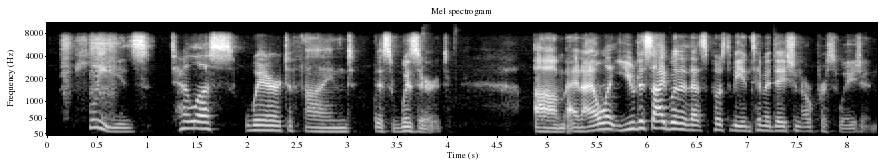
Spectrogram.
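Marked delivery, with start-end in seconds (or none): 0.2-4.0 close, slow, deliberate, leaned-in speech. A player's character leans down to a man, speaking quietly into his ear. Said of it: "and just quietly in his ears".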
